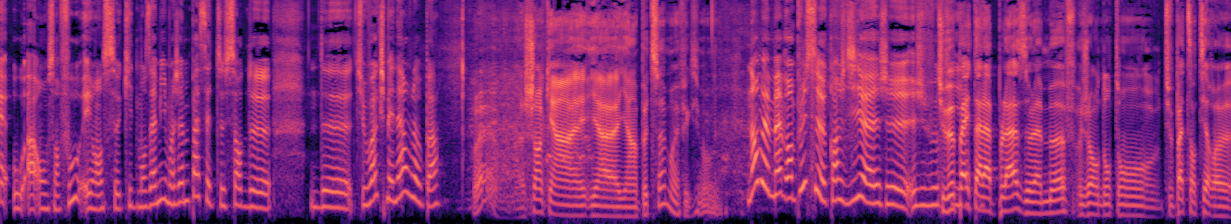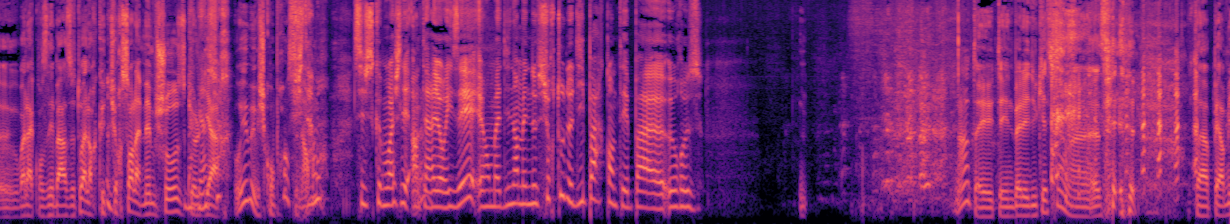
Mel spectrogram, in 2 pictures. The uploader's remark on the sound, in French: Cet épisode a été enregistré le 09 mars 2019 à La Nouvelle Seine (3 Quai de Montebello, Paris 5e).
